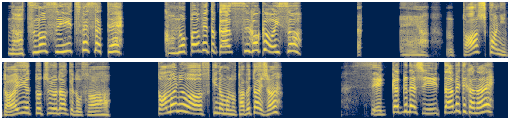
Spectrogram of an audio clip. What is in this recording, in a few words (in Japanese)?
友人と会話中学生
